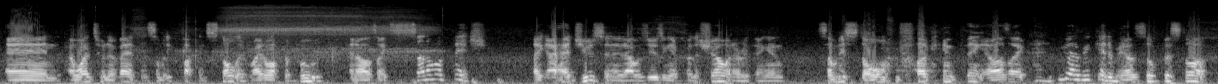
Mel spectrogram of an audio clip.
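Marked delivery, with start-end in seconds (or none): 3.9-4.9 high, drawn-out curse of frustration; high-pitched mock fury; retold exasperated swear. Retold angry swear at theft. 10.6-11.2 high-pitched exasperated outburst; high, put-upon protest; retold disbelief.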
